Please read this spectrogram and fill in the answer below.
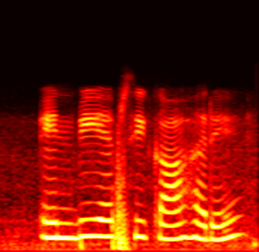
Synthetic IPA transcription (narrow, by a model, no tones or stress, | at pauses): enbiepsikaɦɐɾe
